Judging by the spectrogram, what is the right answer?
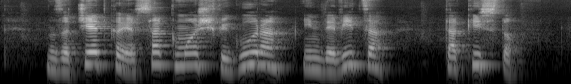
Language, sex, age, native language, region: Slovenian, female, 60+, Slovenian, Drava region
